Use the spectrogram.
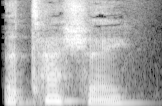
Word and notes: attache: British English

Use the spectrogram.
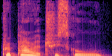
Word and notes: preparatory school: British English

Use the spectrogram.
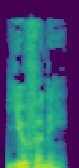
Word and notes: euphony: British English

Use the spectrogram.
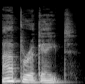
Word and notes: abrogate: British English

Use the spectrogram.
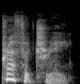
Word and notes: prefatory: British English

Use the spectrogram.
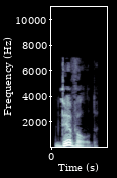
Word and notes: deviled: British English

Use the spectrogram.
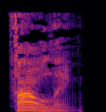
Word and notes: fowling: British English

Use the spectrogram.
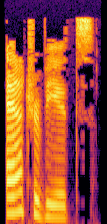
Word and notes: attributes: British English

